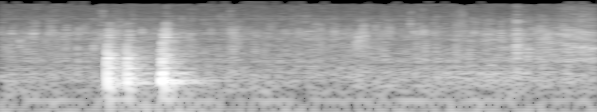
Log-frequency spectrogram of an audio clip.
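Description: Baby eggplants go into a hot pan for a curry. A couple of sharp clacks as they drop in give way to a faint, steady frying hiss.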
